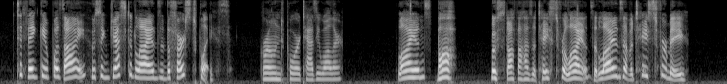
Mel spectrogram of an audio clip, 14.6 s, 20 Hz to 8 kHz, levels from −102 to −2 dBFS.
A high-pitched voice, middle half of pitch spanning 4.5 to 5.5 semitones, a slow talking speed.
Yes: high, 245 Hz; average, 5.1 semitones; slow, 130 wpm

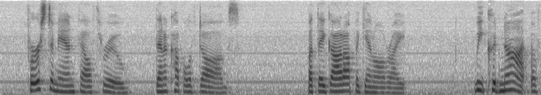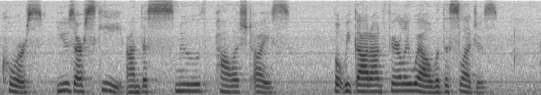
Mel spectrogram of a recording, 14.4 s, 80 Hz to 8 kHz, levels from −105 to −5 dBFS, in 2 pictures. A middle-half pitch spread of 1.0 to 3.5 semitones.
Yes: average, 3.1 semitones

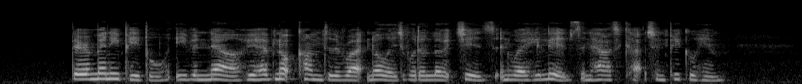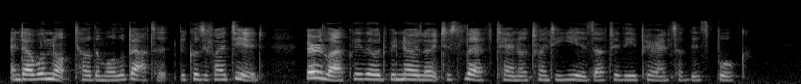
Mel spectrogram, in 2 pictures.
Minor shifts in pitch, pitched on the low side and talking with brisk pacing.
No: narrow, 2.1 semitones; high, 215 Hz; fast, 225 wpm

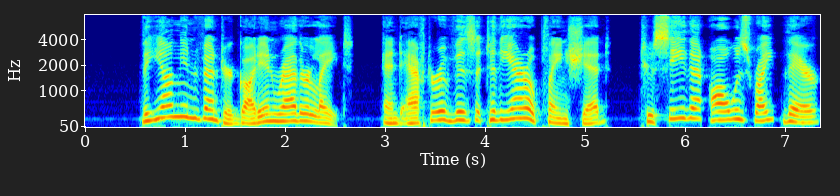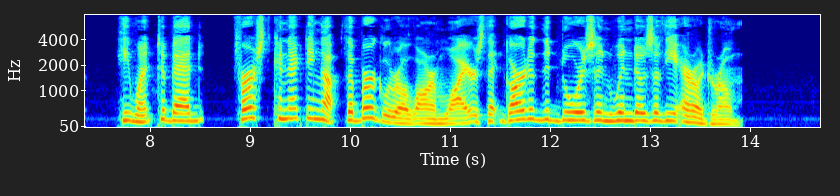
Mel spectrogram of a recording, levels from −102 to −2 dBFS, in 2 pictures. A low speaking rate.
No: average, 170 wpm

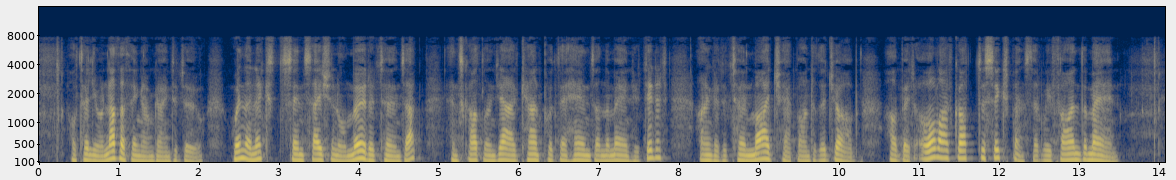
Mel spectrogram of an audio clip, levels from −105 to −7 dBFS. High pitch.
No: low, 125 Hz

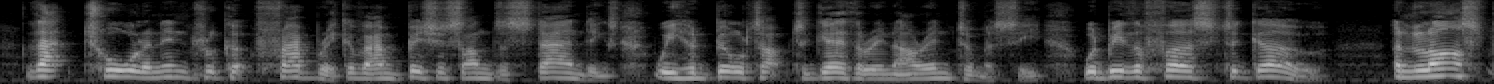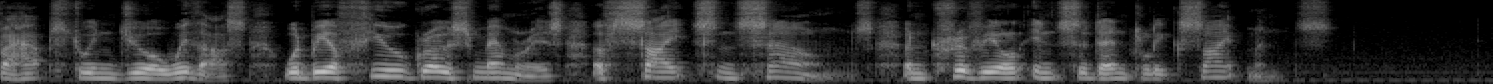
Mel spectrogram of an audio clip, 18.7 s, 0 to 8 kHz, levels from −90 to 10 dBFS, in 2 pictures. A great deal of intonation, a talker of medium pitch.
No: average, 3.6 semitones; medium, 150 Hz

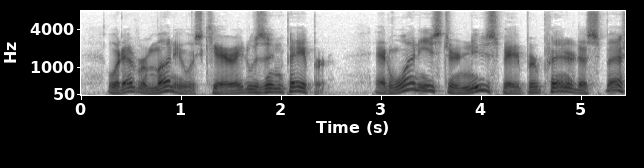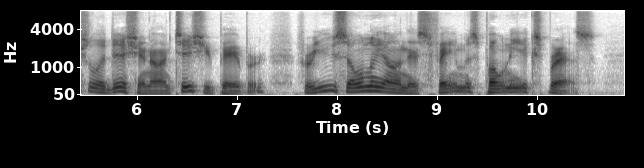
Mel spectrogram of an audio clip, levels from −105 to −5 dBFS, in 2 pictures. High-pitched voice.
No: low, 105 Hz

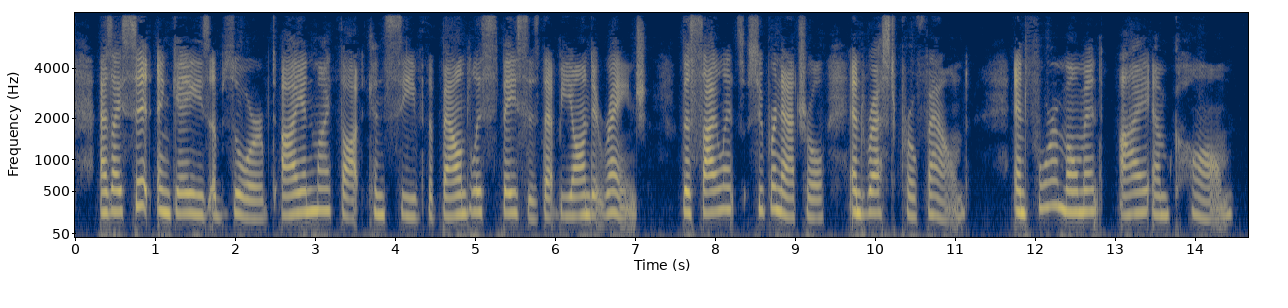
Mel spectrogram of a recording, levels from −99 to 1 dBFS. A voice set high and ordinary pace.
No: high, 235 Hz; slow, 125 wpm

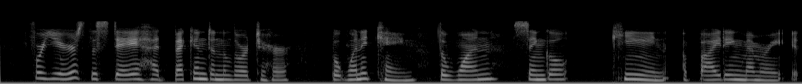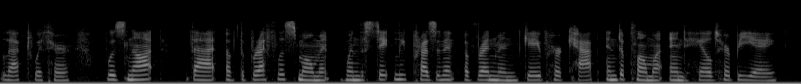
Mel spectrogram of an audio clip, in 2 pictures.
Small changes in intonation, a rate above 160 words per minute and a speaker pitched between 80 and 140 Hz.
No: narrow, 2.3 semitones; average, 170 wpm; high, 210 Hz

